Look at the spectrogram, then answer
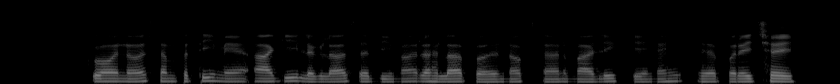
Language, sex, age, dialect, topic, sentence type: Maithili, male, 18-24, Bajjika, banking, statement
